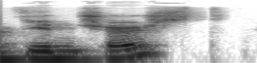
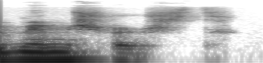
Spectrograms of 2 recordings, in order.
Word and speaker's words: Wimshurst: I believe it is an English name, so it's either Wimshurst or Wimshurst. If it's English, it should be Wimshurst.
